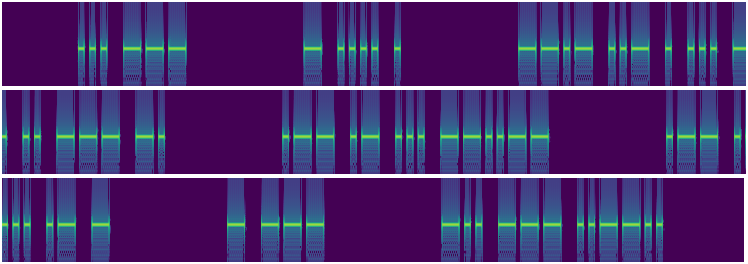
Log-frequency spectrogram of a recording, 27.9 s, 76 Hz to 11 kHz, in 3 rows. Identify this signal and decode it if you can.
Morse code, heard as a keyed tone, about 17 wpm, 700 Hz. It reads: SO THE QUESTION WAS, WHAT TO DO?
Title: 3x Word-Spacing - Sentences from Top 400 Words - 17wpm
